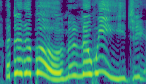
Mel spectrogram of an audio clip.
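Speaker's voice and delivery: high, loud cartoon Italian accent; hammed-up mock Italian movie accent; Jared Leto. Host imitates the Gucci movie actor, mock Italian. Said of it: "It is Jared Leto".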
